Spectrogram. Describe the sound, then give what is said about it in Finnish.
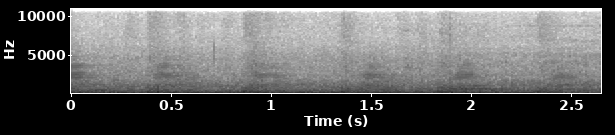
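Two CV9030 infantry fighting vehicles rumble past the reviewing stand in a military parade, a dense, continuous low-frequency engine roar and track clatter that stays loud and steady throughout. “Ensimmäinen niistä juuri nyt ohittaa vastaan ja ohittaa korokkeen ja meteli alkaa olla sen mukainen.”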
